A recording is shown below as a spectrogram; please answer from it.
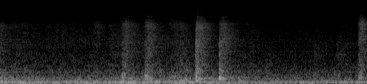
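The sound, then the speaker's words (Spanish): A train rattles over worn rails past Belgrade: a steady low rumble with a few sharper clacks of the wheels over rail joints near the middle. “Carriles que suenan a querer partirse en dos a nuestro paso. Parece que, a partir de Belgrado, la posibilidad de descarrilar entra en el plan de viaje.”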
